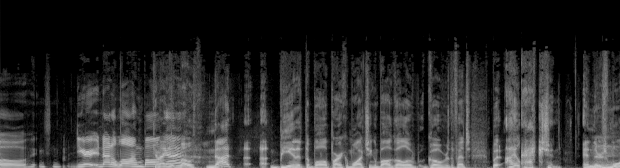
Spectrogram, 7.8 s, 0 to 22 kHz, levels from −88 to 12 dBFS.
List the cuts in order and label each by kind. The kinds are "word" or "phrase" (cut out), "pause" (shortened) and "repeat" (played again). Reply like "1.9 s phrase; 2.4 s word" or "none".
3.4 s phrase; 6.5 s word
